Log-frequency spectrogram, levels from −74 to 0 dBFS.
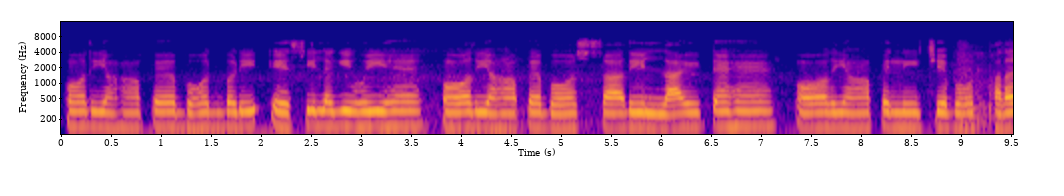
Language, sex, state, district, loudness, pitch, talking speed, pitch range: Bundeli, male, Uttar Pradesh, Jalaun, -22 LUFS, 135 Hz, 145 wpm, 130-140 Hz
